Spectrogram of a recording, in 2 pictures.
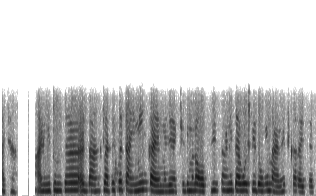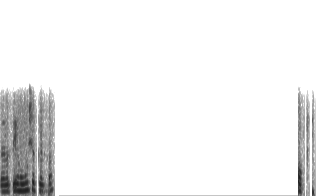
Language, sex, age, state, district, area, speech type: Marathi, female, 30-45, Maharashtra, Mumbai Suburban, urban, conversation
